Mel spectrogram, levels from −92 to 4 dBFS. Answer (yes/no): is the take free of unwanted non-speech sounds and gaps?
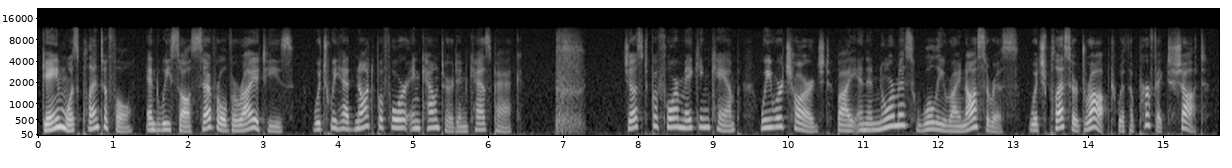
no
